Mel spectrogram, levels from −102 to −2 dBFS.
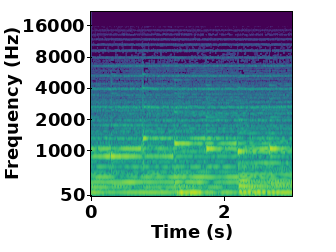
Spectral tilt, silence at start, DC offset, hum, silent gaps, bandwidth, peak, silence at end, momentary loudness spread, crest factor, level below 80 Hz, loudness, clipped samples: -8.5 dB/octave; 0 s; under 0.1%; none; none; 8.2 kHz; -6 dBFS; 0 s; 4 LU; 14 dB; -42 dBFS; -19 LUFS; under 0.1%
